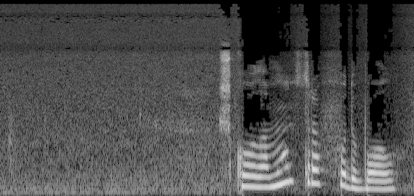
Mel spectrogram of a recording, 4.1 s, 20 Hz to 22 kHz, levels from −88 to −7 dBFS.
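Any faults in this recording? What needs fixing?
Gain pumping runs through the whole recording. The gain swings by roughly 15 dB, and the quiet room tone sits about 37 dB under the speech. Loud and soft syllables sit unnaturally close in level, giving a squashed sound. The likely cause is input gain set far too high, with a fast limiter or compressor clamping down on each loud sound and releasing in the gaps. To prevent it, lower the microphone gain and turn off or slow any automatic gain control or limiter in the chain.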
